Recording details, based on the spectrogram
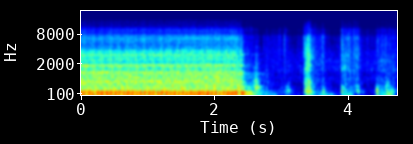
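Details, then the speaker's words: Sea-Doo HX jet ski with shaved head, compression tester on second cylinder: steady starter drone about four beats a second for two seconds; cranks better now, owner suspects rusty bottom end freeing up; reads 120 psi. "I'm not sure why the battery just turned that over better I maybe - maybe the bottom ends a little rusted up and it just had to free up a little bit"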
